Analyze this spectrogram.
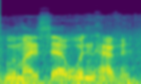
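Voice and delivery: ordinary talk, nothing marked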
